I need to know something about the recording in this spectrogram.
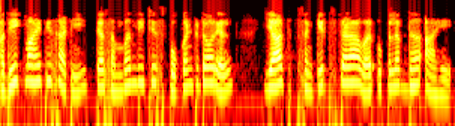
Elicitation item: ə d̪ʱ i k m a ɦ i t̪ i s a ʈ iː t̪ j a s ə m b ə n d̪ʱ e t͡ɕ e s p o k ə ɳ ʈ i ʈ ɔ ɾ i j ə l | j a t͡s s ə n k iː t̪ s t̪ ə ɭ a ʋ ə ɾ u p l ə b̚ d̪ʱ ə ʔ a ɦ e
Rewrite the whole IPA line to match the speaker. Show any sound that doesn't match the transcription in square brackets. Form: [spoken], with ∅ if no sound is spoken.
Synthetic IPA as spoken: ə d̪ʱ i k m a ɦ i t̪ i s a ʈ iː t̪ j a s ə m b ə n d̪ʱ [i] t͡ɕ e s p o k ə ɳ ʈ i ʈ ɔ ɾ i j ə l | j a t͡s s ə [ŋ] k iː t̪ s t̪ ə ɭ a ʋ ə ɾ u p l ə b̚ d̪ʱ ə ʔ a ɦ e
